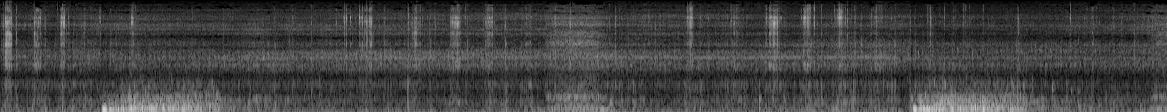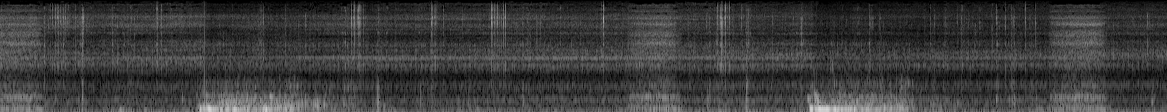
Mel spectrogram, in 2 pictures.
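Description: Scuba regulator breathing underwater: a loud bubbling rumble of exhaled air every few seconds, four in all, with quieter inhalation hisses between. Light metallic clicks of a hand ratchet working a bolt on the drop keel's cable shackle run underneath.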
